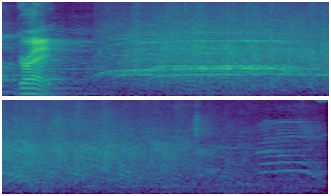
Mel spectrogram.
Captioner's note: audience cheering and applauding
